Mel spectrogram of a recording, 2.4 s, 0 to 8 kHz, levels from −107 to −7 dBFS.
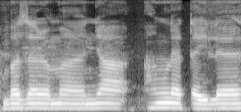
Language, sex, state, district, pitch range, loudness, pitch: Wancho, male, Arunachal Pradesh, Longding, 115-125 Hz, -14 LUFS, 120 Hz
